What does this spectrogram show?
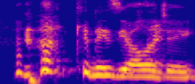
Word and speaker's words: kinesiology: kin oh I'm not sure if I can pronounce this kin kin ah Michelle please help me Kinesiology yes thank you when I practiced this bio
